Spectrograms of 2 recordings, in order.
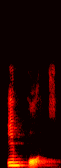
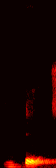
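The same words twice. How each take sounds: First: IMport, first syllable pitched high, then falling; noun stress on first syllable. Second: ImPORT, weak first syllable, punched second; verb stress on second syllable. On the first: Teacher listing naming words, first syllable stressed in import. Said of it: "the first syllable of each". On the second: Teacher reading out the verbs, second syllable stressed in import. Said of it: "the stress is on the second". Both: Shown as a demonstration.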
